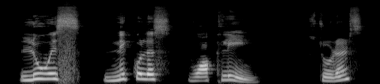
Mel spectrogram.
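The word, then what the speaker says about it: Vauquelin: अब स्टूडेंट्स, इसको डिस्कवर किया था फ्रेंच केमिस्ट ने, लुइस निकोलस वॉकलीन। स्टूडेंट्स, ये फ्रेंच प्रोनाउंसिएशन है, वॉकलीन होगा। 1797 में क्योंकि ये रिएक्टिव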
